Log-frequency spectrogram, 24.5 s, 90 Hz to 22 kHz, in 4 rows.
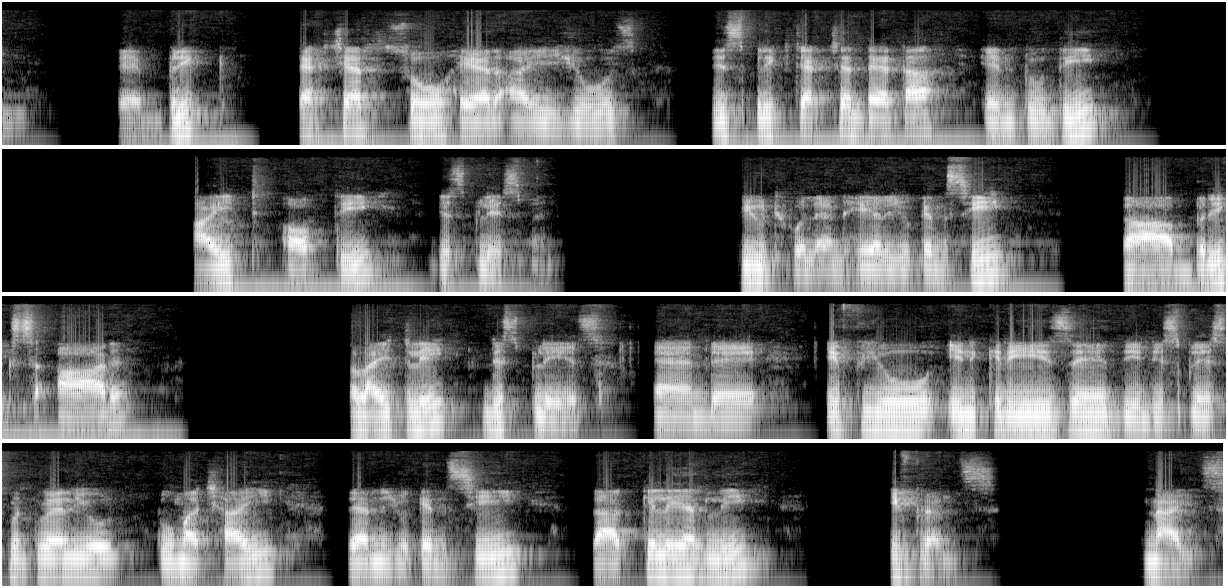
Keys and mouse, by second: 3.8 click, 4.0-8.8 drag, 14.8 click, 15.9 click, 19.6 click.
